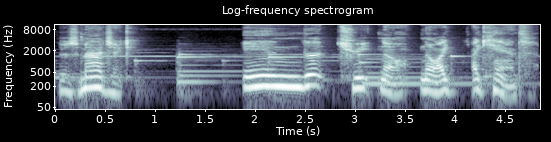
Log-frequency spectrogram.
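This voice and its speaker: Man playing a reluctant skeptical husband, audio drama, swooping pitch, slow delivery, music behind. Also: animated. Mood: anguished. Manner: grumbling, hesitant, emotive. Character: Colin, skeptical, reluctant husband and father, stubbornly logical.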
